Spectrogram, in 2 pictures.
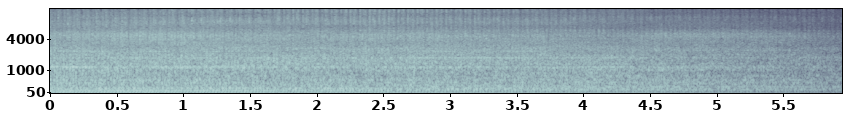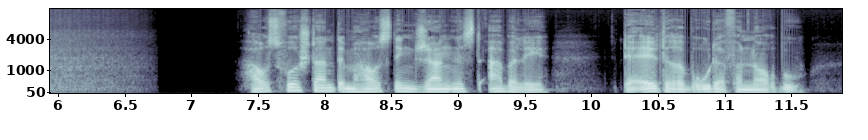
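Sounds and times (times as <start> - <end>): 
tractor engine driving a mill: 0.0 - 6.6
speech: 7.4 - 11.6.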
